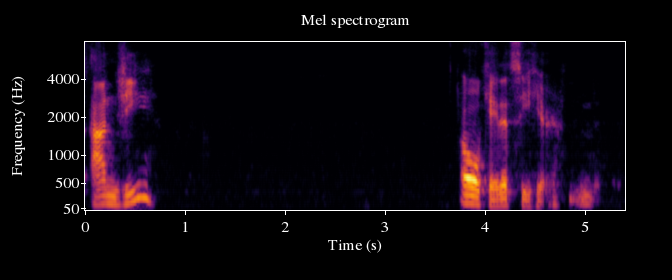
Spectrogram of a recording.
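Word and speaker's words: Anje: Yes, considering that Innistrad theme is very Transylvania, okay, I'm inclined to pronounce it, okay, with a German J. How would that be pronounced? So it's Anji? Okay, let's see here. Anyi.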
